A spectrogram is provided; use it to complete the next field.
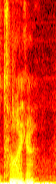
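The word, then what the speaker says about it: Teiger: just for And it is pronounced tiger. I just looked up and they do even though it's t e i g e r they pronounce the tiger.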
